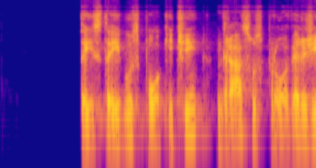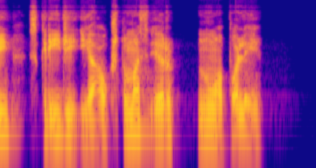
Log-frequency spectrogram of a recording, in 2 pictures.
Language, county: Lithuanian, Šiauliai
